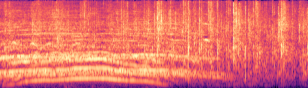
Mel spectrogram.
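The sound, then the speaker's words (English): A conference audience in Sofia, Bulgaria cheers wildly: loud whooping voices swoop up and down over a dense wash of crowd noise and clapping that gradually thins out. “It's an unbelievable crowd. They're out of control. They are out of control.”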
